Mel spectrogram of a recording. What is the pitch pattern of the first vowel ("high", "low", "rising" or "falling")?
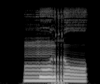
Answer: high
